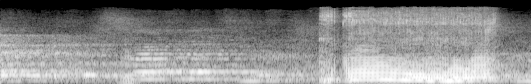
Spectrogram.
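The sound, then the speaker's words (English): A voice imitates a fart in a public bathroom with drawn-out buzzing, sputtering raspberry noises, rising into a louder wobbling burst near the end, fairly loud. “Fake farts in the bathroom.”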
